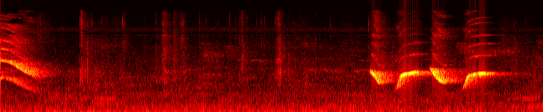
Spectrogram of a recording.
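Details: A laughingthrush gives a falling slurred note, goes quiet for about three seconds, then delivers three loud, clear whistles, each rising and then dropping, in rapid sequence.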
